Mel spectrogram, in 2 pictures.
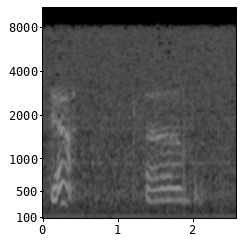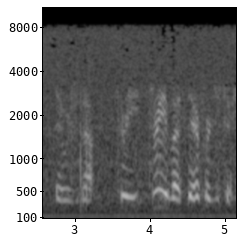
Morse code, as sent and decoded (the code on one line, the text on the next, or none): none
